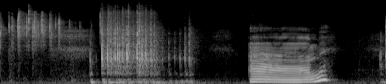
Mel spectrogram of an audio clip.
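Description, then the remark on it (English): Dice clatter and rattle: a run of light clicks, then a short burst of rolling dice against a hard surface, followed by a brief voice. “So I get five plus a computer, the computer dice.”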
